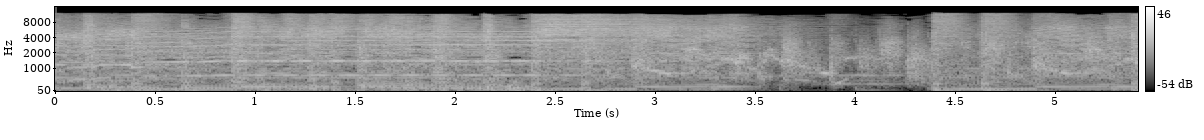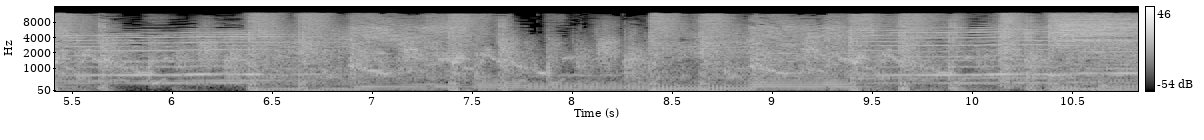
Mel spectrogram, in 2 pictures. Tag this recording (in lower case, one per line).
music
soundtrack music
